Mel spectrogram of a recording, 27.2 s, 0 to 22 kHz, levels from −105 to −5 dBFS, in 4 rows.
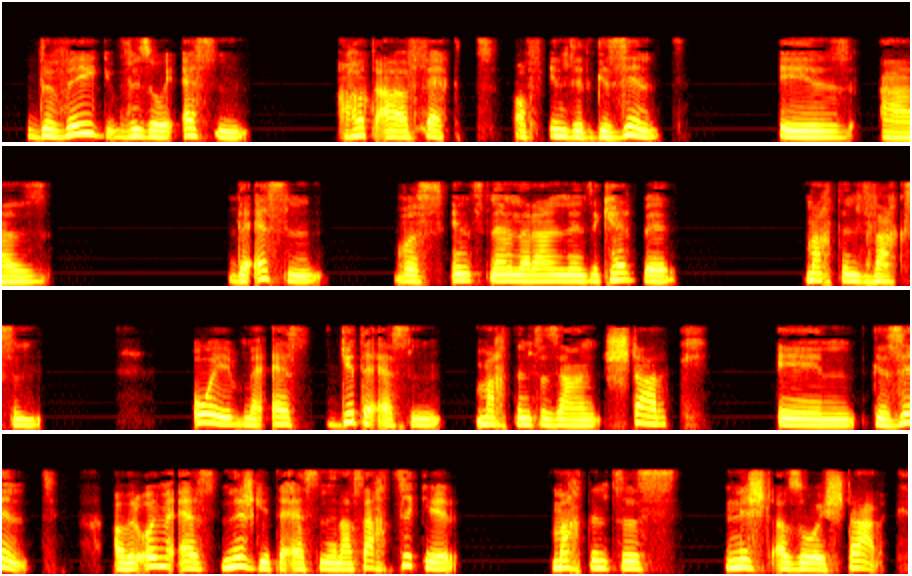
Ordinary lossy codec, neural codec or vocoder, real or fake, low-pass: MP3, 48 kbps; codec, 16 kHz, 16 kbps, FunCodec, trained on Chinese and English, 50 frames a second; fake; 7.2 kHz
